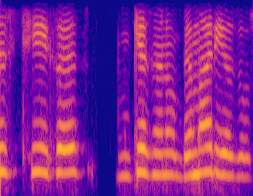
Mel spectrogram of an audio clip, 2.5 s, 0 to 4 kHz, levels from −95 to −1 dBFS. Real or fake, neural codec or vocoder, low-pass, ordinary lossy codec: fake; vocoder, 22.05 kHz, 80 mel bands, Vocos; 3.6 kHz; Opus, 24 kbps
